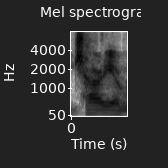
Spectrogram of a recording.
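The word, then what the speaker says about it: Carya: It's called Charya Rising, and it's spelled a little bit differently. It's it comes from a Sanskrit word. And so it's actually CARYARISING, Charya Rising.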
